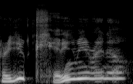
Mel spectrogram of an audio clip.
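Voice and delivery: high-pitched incredulous question; retold shocked officer; disbelief. Disbelief at trivial complaint.

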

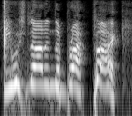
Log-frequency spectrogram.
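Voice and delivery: high excited shout; loud sharp voice. Real, not acted. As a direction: call it out high with sudden recognition.

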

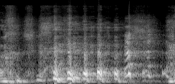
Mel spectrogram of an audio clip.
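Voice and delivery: high, helpless burst of laughter; giggling. Real, not acted. Podcast guest loses the thread of the story, giggling. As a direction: crack up mid-sentence.

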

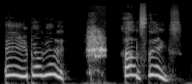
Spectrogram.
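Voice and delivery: very high, squeaky mock angel; mock voice from heaven, pitched very high; high heavenly voice. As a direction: chirp it way up like someone in heaven. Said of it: "up in heaven they're like".

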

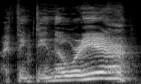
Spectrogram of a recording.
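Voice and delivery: hurry, tell Nomu they've been found; urgent whisper-shout. Acted. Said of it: "he goes".

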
